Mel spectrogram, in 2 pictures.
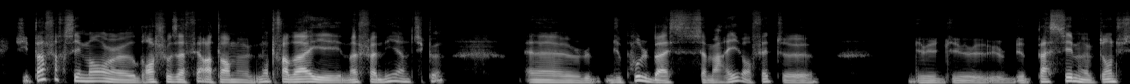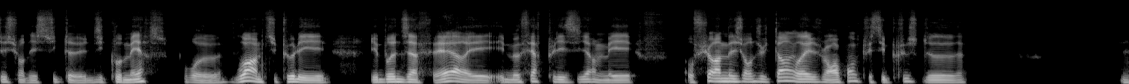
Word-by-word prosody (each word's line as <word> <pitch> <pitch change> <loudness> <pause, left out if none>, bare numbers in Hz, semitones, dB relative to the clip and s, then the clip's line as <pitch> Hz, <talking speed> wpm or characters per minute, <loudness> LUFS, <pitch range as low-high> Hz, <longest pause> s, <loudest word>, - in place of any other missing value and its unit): j'ai - - -9
pas 225 - +3
forcément, 150 - 0
heu, 105 -1 +1
grand-chose 115 +3 -1
à 110 - +3
faire - - -3
à 110 - +3
part 110 - +3
m 105 -2 -4
mon 130 +3 -2
travail 120 -1 +4
et - - -3
ma 105 +3 0
famille 115 +7 -1
un 130 -4 -3
petit - - -10
peu. - - -7 0.8
Heu 100 -3 -1
l 95 - -3
du 100 +2 -5
coup 190 - 0
l - - +2
bah, 100 -4 +4
ça 100 +1 -7
m'arrive 105 +11 -2
en - - -5
fait, 130 -4 -6
heu, 90 +2 -4 0.9
de 95 -1 -4
de 85 -1 -6
de 90 +2 -5
passer 125 - 0
mon 110 -8 0
temps 120 +7 -1
tu 125 - -7
sais 115 - -2
sur 105 -1 -4
des 95 -1 -4
sites, 110 +5 -7
heu, 90 0 0
d'e-commerce 110 +5 0 0.2
pour, 105 -2 -2
heu, 90 +1 -2
voir 160 +9 +7
un 130 - +4
petit 115 - -5
peu 130 - +1
les 100 -5 +4 0.4
les 110 - +2
bonnes 120 0 +4
affaires 115 +5 +5
et 95 -1 +2
et - - -2
me 105 0 0
faire 130 +4 -1
plaisir. 115 +1 -2
Mais 100 0 0 0.5
au - - -4
fur 155 - +2
et - - +10
à - - +6
mesure 130 -2 +2
du 125 -3 -3
temps, 165 -2 +3
ouais, 125 -1 +6
je 115 - -6
me 105 - +2
rends 110 +1 +5
compte 155 +3 -2
que 115 - -8
c'est 110 +1 -4
plus 135 +6 -7
de 105 -1 0 1.6
mmh, - - -5
110 Hz, 200 wpm, -23 LUFS, 100-125 Hz, 1.6 s, et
